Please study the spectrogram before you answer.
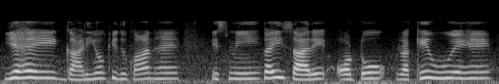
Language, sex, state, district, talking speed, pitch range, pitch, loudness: Hindi, female, Bihar, Begusarai, 155 wpm, 250-290 Hz, 265 Hz, -18 LUFS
